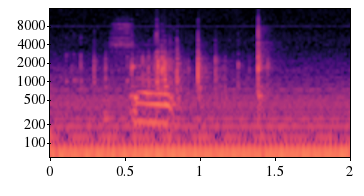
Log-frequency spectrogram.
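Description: A few sharp small plastic clicks as LEGO bricks are handled, over a steady low hum.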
